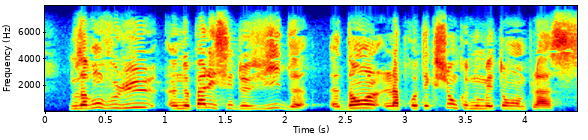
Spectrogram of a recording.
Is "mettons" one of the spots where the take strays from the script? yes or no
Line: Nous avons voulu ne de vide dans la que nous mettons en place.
no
